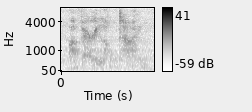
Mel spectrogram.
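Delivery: hushed, voiceless confession; whisper. Real, not acted. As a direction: whisper it as a sheepish aside. Guilty aside on borrowed book.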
